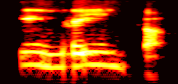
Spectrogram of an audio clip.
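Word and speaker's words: إليك: So let's say we want to attach it to the pronoun ka. So how will we pronounce it? It's going to be ilayka.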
